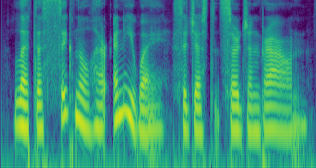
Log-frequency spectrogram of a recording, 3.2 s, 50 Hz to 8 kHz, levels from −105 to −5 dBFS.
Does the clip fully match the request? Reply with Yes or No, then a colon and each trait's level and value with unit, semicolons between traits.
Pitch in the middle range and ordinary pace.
Yes: medium, 175 Hz; average, 150 wpm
